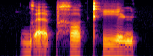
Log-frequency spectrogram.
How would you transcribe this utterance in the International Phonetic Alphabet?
ɡʷæ̰pxɔ kʰiɳ

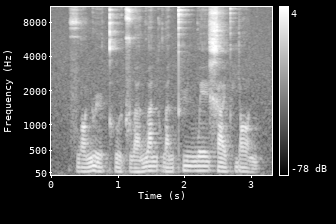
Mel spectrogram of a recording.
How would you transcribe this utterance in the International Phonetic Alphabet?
fwɑ˧˥ŋɻɻ̩˧˥kʰu˨˩ ʈ͡ʂwä˧˥ n̪wa˥nkwa˧˥npʰy˥nn̪we˥ɪ̯ xa˥˧ɪ̯pʰjɑ˥˩ŋ

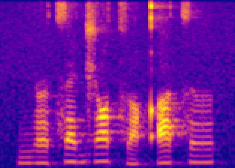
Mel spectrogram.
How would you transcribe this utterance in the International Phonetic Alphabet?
jə˞˧t͡sɛ˦d͡ʒɔ˦ t͡so˨qʼɤ˦ t͡sɯ˦

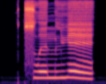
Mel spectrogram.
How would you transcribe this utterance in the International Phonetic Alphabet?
t͡swə˦nlɥɛ˥˨

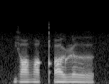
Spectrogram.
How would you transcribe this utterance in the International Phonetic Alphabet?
jəðˤʌqʼu ɭə

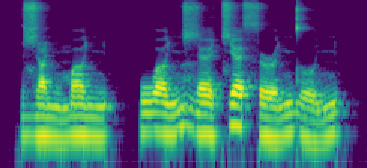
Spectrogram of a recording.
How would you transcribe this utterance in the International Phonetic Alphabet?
ʑɑ˨˩ɲmʌ˨˩ɲ | wʌ˨˩˦ɲɮɛ˨˩t͡ɕɛ˦˨ sə˞˨˩˦ɲdʊ˨˩˦ɲ

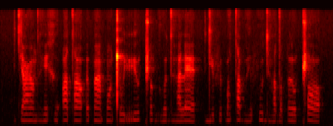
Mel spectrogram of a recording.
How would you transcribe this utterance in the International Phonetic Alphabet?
tʲəʕɔ̃dʱexə̤ ʔatˤowʔəpã pɔ̃ǃurʲu ǁʊɡʱʊ dʱalɛ | dʲofʏɓə̤ tˤebʱɪfu dʱedˤaplo ǁɔ

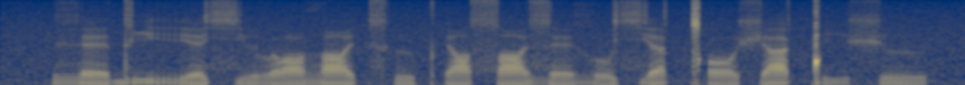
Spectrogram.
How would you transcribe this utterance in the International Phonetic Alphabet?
ɣɛ˧˩˧di˧˥˧rʲɛ˧˩˧ sʲɯ˩lɔ˩ðˤe˧˩˧ t͡sʰɯ˩pʰɛ˩ sˤɛ˧˩˧zɛ˩ ɣo˩sʲa˥˩ǀʰɔ˧˩˧ʃa˧˥˧ ǃi˩ ʃɯ˥˩

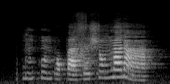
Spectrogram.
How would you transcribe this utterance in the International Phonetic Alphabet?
ɓĩ˨˦kʷɛ̃˧bɔ˨ pa˨zə˧ʃɔ̃˦ ŋa˦ɾã˨

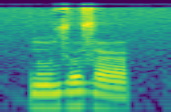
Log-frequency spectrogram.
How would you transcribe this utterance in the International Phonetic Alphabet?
ɾũzʊzʌ

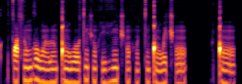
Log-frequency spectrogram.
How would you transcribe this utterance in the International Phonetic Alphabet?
tˤosũ ɡo wõlːũǃũ wo tĩʃũhi ɦĩ t͡ʃʼõhũtːĩǃũ wet͡ʃʼõ | ǃõ

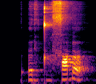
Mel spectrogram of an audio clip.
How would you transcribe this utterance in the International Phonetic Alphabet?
ʔəɾæ̤tʷi̤ sˤʌɠʌ

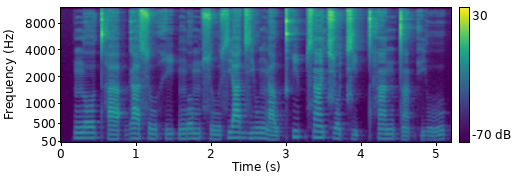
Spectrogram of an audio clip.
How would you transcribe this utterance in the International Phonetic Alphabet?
n̪o˧t̪ʰa˨ʔ ɡa˧su˨˩hi˨ʔ ŋo˧msu˨˩ sja˦d͡zju˧ŋa˨˩w kʰi˦p̚sã˦t͡ɕo˧t͡ɕi˨ʔ t̪ʰã˧n t̪ã˨k̚hju˨˦

